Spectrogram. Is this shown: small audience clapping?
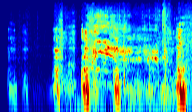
no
